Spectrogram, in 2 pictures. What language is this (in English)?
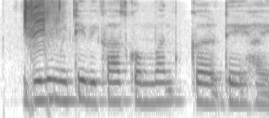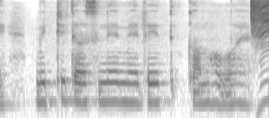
Magahi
